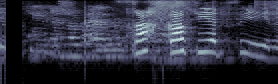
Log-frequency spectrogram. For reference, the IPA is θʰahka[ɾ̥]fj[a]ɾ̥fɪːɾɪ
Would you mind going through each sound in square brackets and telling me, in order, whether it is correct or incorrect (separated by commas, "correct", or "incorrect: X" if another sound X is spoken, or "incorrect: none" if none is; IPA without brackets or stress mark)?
incorrect: none, incorrect: ɛ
